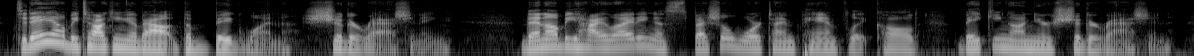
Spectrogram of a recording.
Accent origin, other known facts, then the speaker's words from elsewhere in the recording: Midwest, United States; moved away; I grew up in the Midwest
